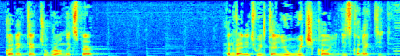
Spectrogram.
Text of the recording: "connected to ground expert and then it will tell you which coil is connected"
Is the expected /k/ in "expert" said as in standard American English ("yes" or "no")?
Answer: yes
